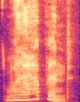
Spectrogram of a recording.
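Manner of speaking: gently worried pony; concerned Fluttershy voice. Acted. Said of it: "her confusion becoming concern".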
